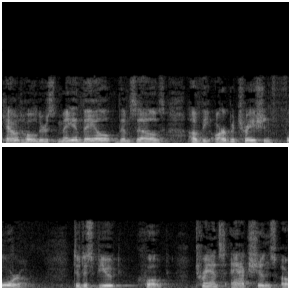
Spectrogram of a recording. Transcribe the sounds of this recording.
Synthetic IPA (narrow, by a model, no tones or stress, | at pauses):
kʰãʊ̃nt̚ɦoʊlˠdə˞zmeɪɨveɪlˠðɨ̃msɛlˠvzʌvðiʔɑɹbɨtʰɹ̥eɪʃɨ̃nfɔɹɨ̰̃m | tʰɨdɨspjʉtkʰw̥oʊtʰ | ɹ̥æ̃nzækʃɨ̃nzə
